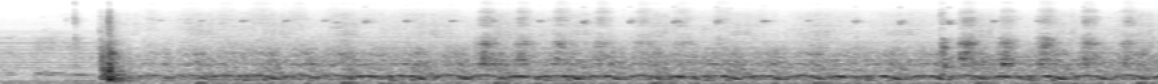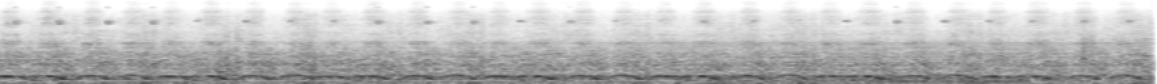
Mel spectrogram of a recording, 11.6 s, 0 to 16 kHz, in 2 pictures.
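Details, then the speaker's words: VW bus that sat 31 years in a field, battery charger wiring removed: steady starter churning with rhythmic compression beats about seventy a minute, no catch. "Crank her again. There's a spark, but it's light."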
